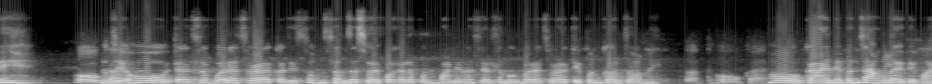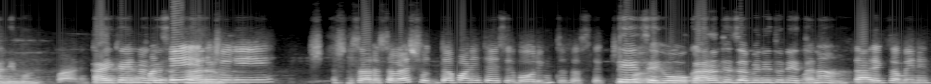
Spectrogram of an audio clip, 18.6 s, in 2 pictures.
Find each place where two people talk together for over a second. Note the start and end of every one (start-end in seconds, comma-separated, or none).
15.5-17.6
